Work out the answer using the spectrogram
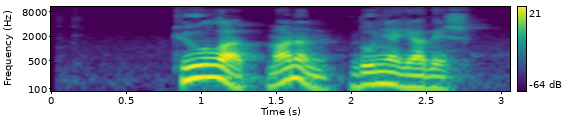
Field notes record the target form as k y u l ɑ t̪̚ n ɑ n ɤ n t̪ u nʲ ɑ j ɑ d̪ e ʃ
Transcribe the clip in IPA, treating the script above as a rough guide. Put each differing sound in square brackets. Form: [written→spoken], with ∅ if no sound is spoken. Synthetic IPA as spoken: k y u l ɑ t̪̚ [n→m] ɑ n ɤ n [t̪→d̪] u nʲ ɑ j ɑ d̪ e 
